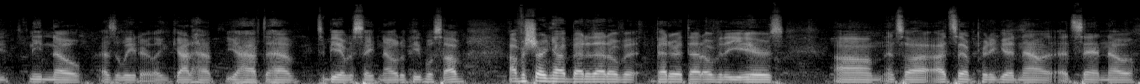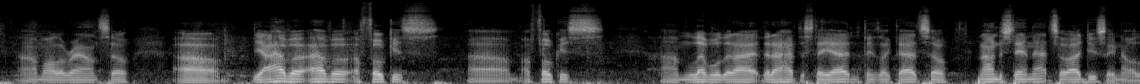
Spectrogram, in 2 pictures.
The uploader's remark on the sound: Live From Pac-12 Media Day at Resorts World Las Vegas.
